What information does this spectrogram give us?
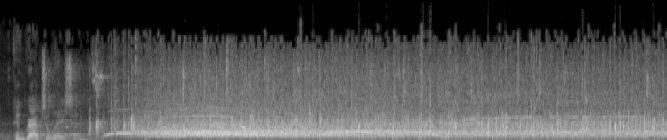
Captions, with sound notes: Congratulations. [APPLAUSE]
